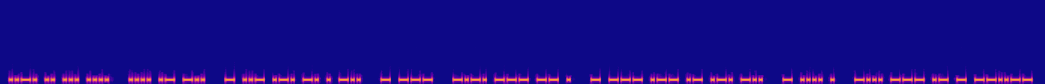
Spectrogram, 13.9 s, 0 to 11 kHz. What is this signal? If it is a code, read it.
Morse code, heard as a keyed tone, about 30 wpm, 600 Hz. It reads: FISH HAD TURNED TO COME TOWARD THE BOAT,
